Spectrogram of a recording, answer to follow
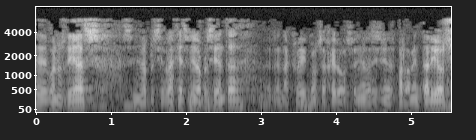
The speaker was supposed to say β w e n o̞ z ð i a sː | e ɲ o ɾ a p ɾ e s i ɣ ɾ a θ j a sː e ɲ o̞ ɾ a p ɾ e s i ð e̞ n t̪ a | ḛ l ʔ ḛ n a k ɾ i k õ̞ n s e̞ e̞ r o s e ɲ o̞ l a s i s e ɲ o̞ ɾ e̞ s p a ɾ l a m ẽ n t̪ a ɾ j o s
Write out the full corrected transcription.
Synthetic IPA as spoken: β w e n o̞ z ð i a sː | e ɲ o ɾ a p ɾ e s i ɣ ɾ a θ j a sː e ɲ o̞ ɾ a p ɾ e s i ð e̞ n t̪ a | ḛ l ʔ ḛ n a k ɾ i k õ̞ n s e̞ e̞ ɾ o s e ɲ o̞ ɾ a s i s e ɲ o̞ ɾ e̞ s p a ɾ l a m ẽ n t̪ a ɾ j o s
